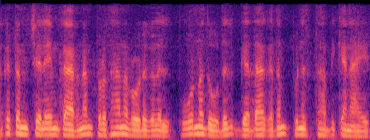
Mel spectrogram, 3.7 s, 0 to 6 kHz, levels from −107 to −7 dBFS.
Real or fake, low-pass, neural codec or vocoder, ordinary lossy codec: fake; 5.4 kHz; codec, 16 kHz in and 24 kHz out, 1 kbps, XY-Tokenizer; AAC, 32 kbps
